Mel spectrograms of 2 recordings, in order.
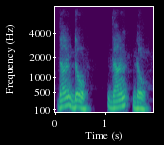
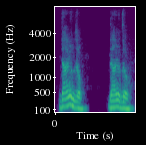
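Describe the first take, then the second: No difference in how they are said.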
